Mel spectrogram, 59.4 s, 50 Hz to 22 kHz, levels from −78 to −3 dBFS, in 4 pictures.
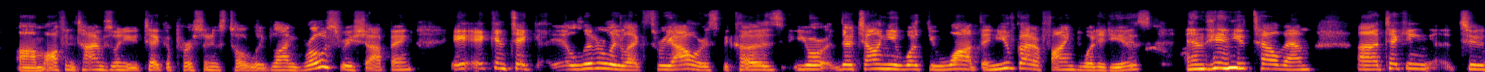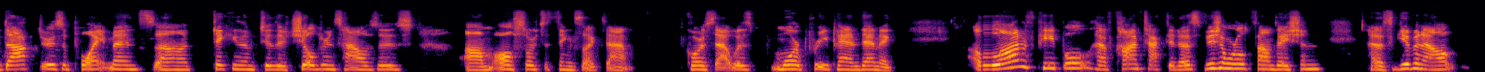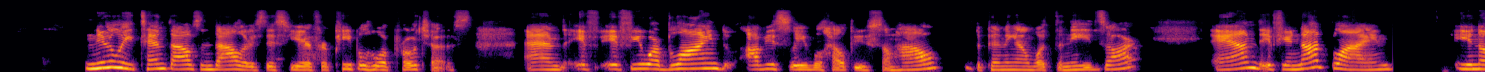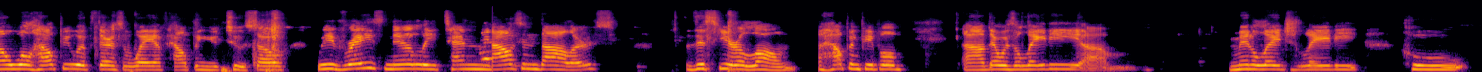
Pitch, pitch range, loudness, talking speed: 225 Hz, 205-245 Hz, -20 LUFS, 140 wpm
